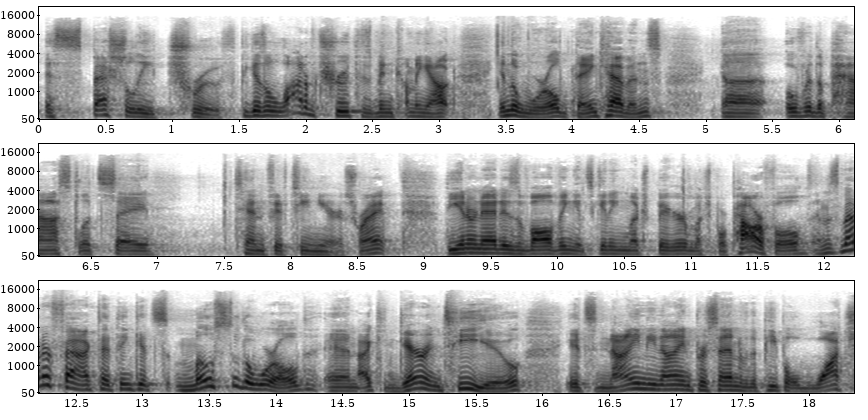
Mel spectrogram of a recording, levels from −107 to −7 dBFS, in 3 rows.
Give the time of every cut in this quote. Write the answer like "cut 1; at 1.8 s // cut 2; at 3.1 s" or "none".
cut 1; at 11.9 s // cut 2; at 14.6 s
